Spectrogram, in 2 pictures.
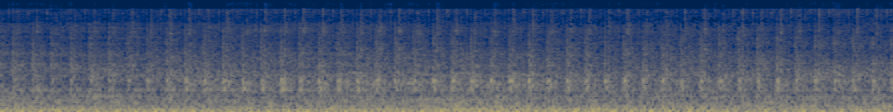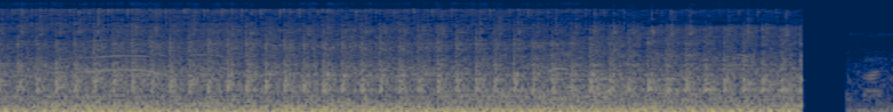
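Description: A motorboat engine drones steadily on a river trip in the countryside on a chilly winter day, loud and close with a constant rumbling pulse, then it cuts off abruptly near the end.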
